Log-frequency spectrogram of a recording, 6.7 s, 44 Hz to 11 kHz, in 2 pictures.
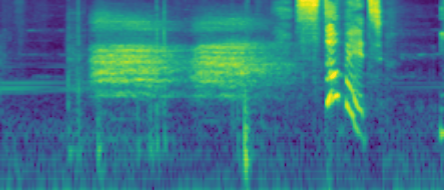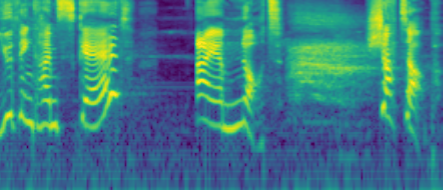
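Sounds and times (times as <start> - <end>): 
crow cawing: 0.0 - 6.6
speech: 2.6 - 6.6.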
